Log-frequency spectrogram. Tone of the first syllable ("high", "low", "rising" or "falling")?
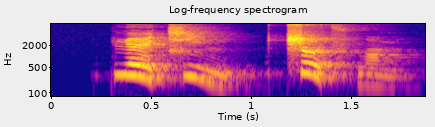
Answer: falling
